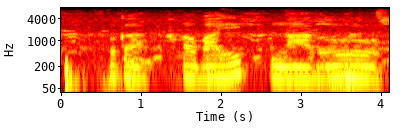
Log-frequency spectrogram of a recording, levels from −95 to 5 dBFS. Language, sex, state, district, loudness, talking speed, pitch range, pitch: Telugu, male, Andhra Pradesh, Sri Satya Sai, -19 LUFS, 45 wpm, 95-105 Hz, 100 Hz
